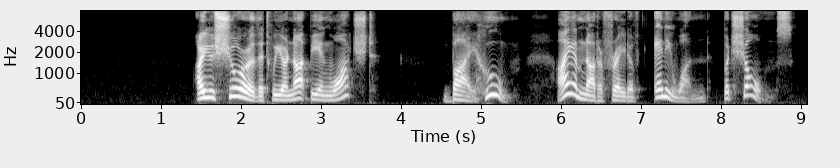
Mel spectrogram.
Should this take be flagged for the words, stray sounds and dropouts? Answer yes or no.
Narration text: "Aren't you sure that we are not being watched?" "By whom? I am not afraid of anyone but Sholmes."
yes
